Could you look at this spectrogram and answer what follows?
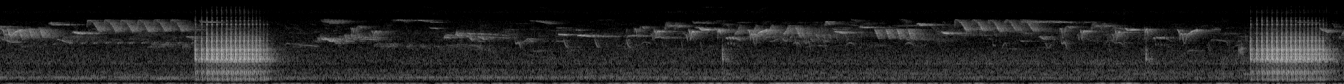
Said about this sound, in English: And then there are the other sections of the orchestra, the percussionists. And the great spotted woodpecker is the leading one here.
